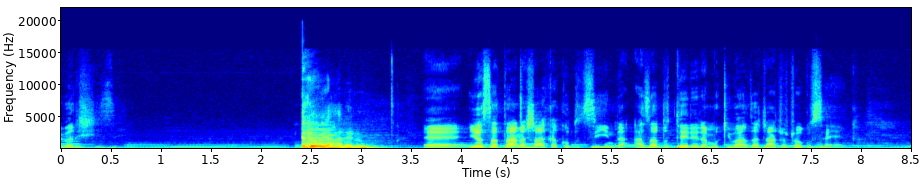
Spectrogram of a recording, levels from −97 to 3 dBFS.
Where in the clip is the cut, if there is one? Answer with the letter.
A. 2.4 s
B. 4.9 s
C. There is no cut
A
